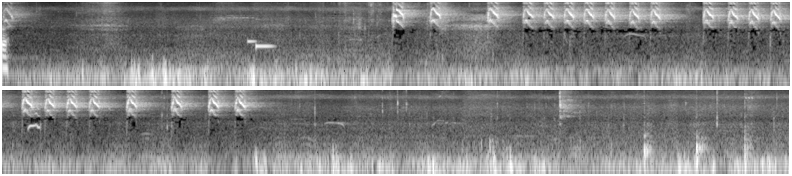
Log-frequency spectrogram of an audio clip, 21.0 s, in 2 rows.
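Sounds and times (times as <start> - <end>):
bird chirping: 3.1 - 3.6, 5.2 - 13.9.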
